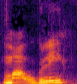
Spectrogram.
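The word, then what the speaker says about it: Маугли: It is a Russian way of saying Mowgli. We pronounce it as Mowgli in Russian.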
